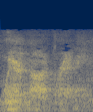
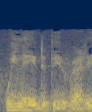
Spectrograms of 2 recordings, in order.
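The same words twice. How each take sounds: First: Whispered, much lower and softer; hushed reply. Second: Said in the usual way. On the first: Acted. Preacher whispering the answer back to his flock. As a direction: drop to a breathy whisper for the answer.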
